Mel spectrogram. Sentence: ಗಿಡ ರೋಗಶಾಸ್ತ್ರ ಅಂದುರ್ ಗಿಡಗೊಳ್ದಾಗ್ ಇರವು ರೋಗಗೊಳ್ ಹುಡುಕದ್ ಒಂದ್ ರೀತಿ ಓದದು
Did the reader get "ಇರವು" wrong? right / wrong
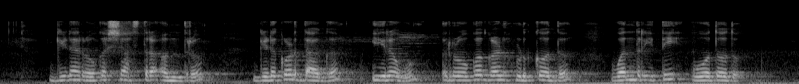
right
